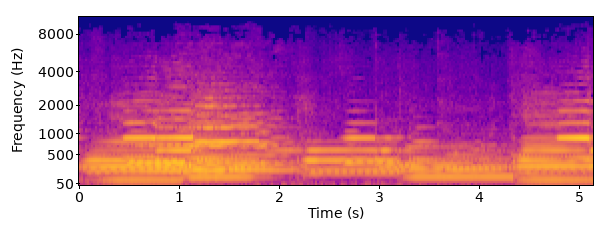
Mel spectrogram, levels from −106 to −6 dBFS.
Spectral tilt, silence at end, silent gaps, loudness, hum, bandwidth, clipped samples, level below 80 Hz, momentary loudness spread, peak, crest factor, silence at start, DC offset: -9.5 dB/octave; 0 s; none; -26 LUFS; none; 7 kHz; under 0.1%; -60 dBFS; 11 LU; -8 dBFS; 16 dB; 0 s; under 0.1%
